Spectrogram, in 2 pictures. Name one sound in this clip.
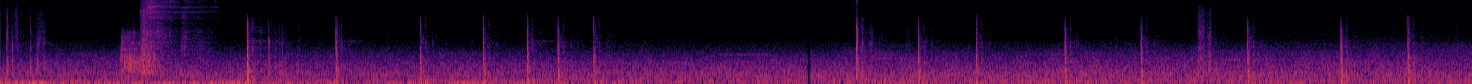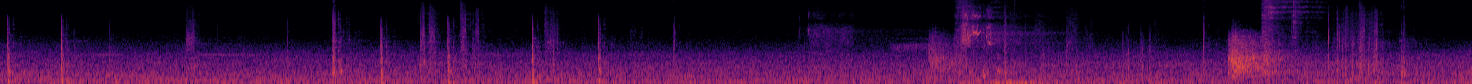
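Sneakers squeak sharply on the court now and then.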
